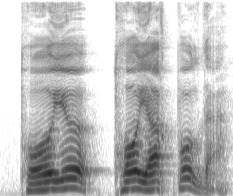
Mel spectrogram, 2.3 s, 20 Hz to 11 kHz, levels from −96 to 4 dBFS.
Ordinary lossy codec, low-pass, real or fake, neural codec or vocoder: none; none; real; none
